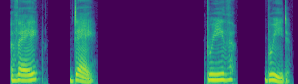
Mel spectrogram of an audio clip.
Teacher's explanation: some non-native speakers incorrectly pronounce the voiced th as a d the following words end up sounding the same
